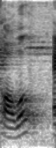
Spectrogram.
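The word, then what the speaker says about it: hour: We need an ओवर एंड। अब ध्यान रखना, वी नीड एन ओवर। हमेशा ओवर के पहले एच साइलेंट है, ओवर का प्रयोग होता है, एन का प्रयोग होता है क्योंकि एच साइलेंट है।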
